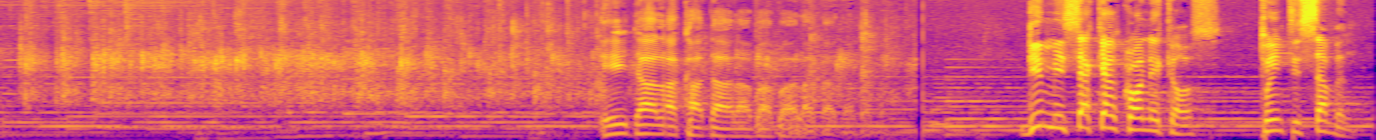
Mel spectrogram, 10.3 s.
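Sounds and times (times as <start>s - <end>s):
audience clapping: 0.0s - 7.0s
speech: 4.5s - 6.6s, 7.7s - 10.2s.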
